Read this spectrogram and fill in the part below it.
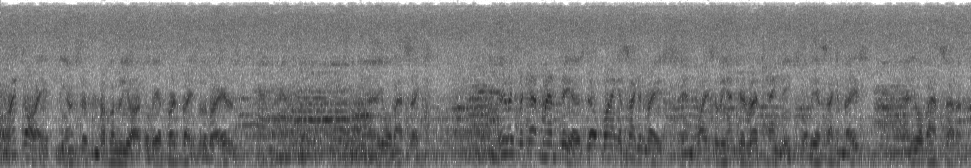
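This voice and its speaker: An American man calling baseball in formal, measured 1950s radio commentary style, with florid phrasing. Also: mid-range voice. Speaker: baseball radio play-by-play announcer. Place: baseball stadium broadcast. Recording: noisy vintage 1950s radio broadcast. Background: loud noise and ambience.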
